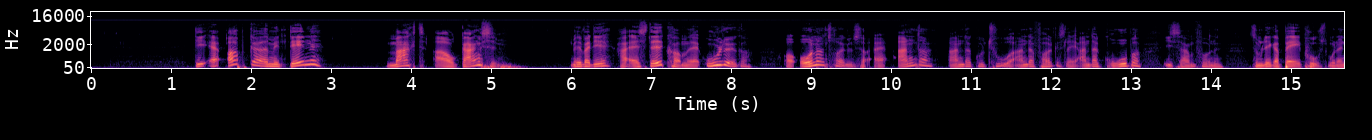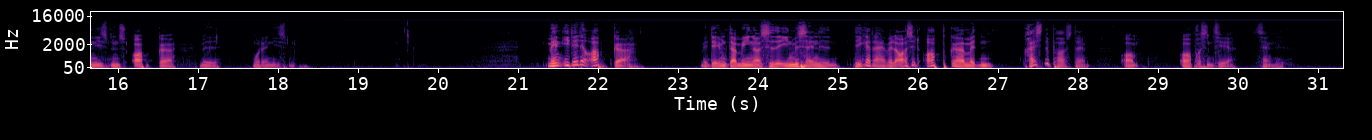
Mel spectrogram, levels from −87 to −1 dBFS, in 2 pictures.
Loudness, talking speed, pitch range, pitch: -32 LUFS, 115 wpm, 105-150 Hz, 120 Hz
